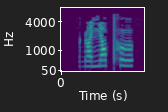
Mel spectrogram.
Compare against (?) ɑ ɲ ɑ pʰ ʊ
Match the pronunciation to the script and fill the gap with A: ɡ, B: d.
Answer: A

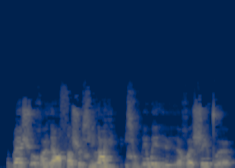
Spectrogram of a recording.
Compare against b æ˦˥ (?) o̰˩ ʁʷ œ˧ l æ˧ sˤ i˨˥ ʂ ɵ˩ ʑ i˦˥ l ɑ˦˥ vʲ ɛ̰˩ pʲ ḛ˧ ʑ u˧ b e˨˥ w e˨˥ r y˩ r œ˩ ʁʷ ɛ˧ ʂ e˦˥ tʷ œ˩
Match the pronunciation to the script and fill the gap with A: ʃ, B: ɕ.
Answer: A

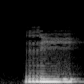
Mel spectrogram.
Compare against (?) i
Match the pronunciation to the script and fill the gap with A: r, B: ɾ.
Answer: A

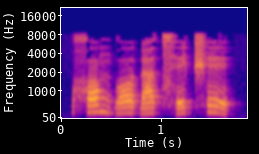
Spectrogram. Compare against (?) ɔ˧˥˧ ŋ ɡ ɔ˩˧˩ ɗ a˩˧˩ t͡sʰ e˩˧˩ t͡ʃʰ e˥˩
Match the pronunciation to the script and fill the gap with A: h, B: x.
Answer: B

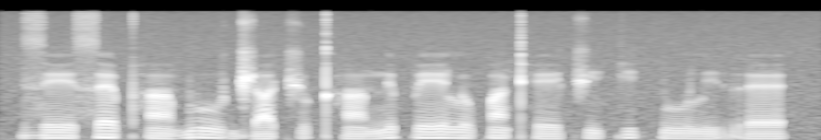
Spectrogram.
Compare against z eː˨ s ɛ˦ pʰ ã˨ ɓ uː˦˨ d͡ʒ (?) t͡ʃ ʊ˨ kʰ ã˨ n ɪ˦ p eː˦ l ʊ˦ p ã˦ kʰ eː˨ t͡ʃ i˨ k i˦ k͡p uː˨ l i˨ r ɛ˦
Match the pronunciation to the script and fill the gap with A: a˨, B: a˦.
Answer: A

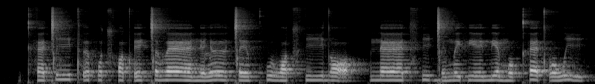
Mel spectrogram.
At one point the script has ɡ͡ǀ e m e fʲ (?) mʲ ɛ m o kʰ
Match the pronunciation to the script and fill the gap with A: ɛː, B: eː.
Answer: B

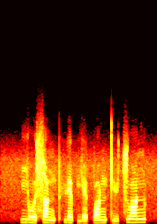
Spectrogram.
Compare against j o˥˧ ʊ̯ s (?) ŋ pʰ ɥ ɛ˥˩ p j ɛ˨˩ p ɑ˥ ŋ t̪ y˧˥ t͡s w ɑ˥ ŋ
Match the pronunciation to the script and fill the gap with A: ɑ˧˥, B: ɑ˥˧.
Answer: B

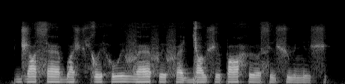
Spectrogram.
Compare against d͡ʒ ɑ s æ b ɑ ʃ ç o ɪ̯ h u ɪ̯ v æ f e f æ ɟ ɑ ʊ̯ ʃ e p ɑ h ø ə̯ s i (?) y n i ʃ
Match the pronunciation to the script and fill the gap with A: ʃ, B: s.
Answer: A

